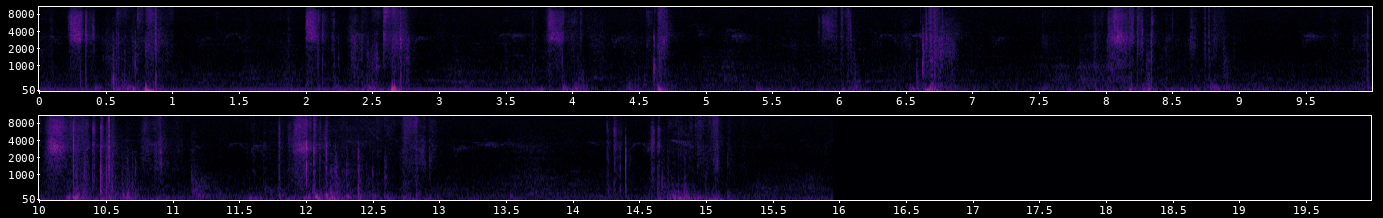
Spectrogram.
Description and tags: page flip in notebook
a page being flipped in a notebook
film, notebook, OWI, page-flip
